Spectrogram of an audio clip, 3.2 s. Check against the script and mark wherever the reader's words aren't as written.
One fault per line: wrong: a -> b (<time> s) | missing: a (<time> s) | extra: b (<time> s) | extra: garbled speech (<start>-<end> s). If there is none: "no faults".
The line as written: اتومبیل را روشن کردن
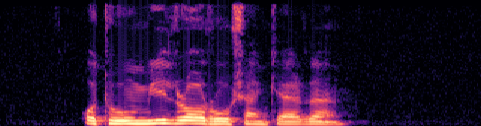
no faults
